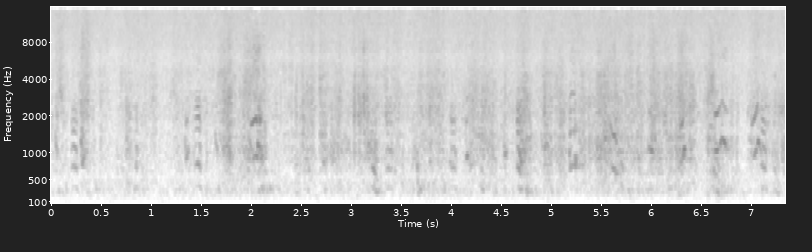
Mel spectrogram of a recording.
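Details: Eleven hungry Irish Red and White Setter puppies nursing from their mother Ruby: a steady busy mix of wet suckling clicks and smacks, with brief high squeaks popping up throughout.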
